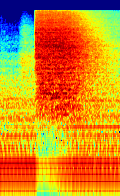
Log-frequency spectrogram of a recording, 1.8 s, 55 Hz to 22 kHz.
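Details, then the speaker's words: Newly bought 40-ft flat-top semi-trailer being hooked up to a White 4000 truck: a loud hiss of air bursts out and tapers off as the trailer brakes charge and release, and the brakes work. "Well, it works. You can hear them all travelling, a bit far, but..."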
